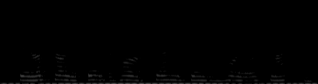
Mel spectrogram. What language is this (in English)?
Danish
